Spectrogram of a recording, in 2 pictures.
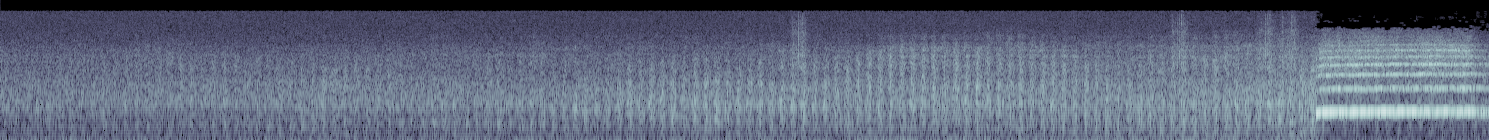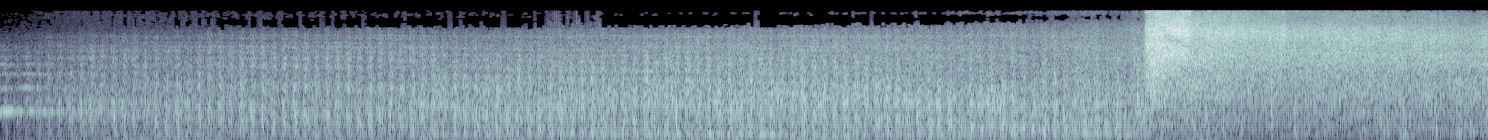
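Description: Steam locomotive approaching, its exhaust chuffing grows steadily louder as the train nears. About halfway through it sounds one whistle blast of about two seconds, and near the end there is a brief loud hiss of steam.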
